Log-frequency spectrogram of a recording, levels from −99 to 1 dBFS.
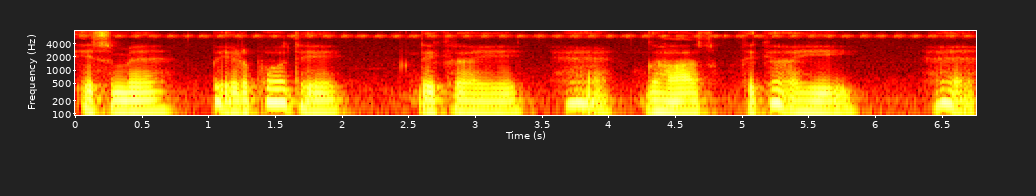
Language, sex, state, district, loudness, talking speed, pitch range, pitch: Hindi, male, Uttar Pradesh, Jalaun, -18 LUFS, 80 wpm, 100-110 Hz, 105 Hz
